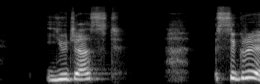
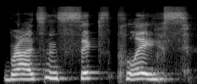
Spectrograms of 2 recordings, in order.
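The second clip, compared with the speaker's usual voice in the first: dismayed surprise; 4 semitones higher, 7 dB louder, slower than usual. Real, not acted. Shocked at own ranking.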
